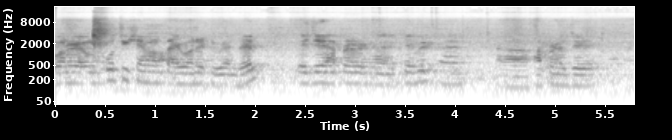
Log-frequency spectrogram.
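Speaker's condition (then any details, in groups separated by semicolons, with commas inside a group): No condition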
